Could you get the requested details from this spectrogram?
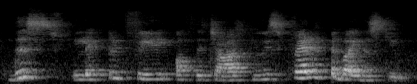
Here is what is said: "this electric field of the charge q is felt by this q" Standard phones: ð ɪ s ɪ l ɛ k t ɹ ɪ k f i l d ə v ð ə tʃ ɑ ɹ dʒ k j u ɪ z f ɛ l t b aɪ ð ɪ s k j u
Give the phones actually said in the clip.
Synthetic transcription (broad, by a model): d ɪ s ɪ l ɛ k t ɪ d f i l ə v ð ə tʃ ɑ ɹ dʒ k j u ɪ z f ɛ l t b aɪ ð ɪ s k j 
